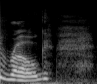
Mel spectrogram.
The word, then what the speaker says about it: rogue: Let's sound it out together. R-O-G, silent final E. This is rogue.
